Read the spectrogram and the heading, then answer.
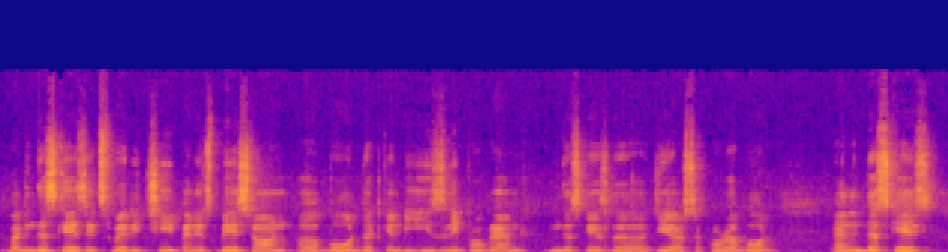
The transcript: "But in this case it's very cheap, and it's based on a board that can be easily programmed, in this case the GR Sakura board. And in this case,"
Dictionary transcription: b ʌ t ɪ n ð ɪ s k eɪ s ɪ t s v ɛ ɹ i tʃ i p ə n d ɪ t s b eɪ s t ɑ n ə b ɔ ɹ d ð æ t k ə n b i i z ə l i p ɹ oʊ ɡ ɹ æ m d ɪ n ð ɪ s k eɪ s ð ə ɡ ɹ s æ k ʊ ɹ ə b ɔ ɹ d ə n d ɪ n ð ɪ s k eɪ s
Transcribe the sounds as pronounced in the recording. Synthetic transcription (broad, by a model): b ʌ t ɪ n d ɪ s k eɪ s ɪ t s v ɛ ɹ i tʃ i p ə n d ɪ t s b eɪ s t ɑ n ə b ɔ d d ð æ t k ə n b i i z ə l i p ɹ oʊ ɡ ɹ æ m d ɪ n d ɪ s k eɪ s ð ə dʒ ɹ s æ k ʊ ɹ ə b ɔ ɹ d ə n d ɪ n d ɪ s k eɪ s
